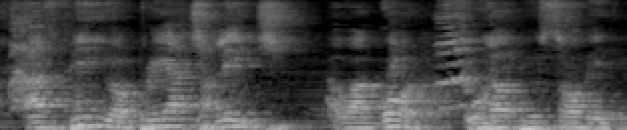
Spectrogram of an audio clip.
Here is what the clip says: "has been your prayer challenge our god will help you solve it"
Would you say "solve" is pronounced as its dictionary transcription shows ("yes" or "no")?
no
